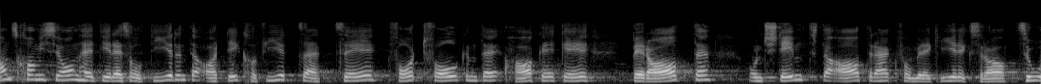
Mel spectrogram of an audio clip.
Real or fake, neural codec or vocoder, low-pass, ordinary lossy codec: real; none; 7.2 kHz; AAC, 48 kbps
